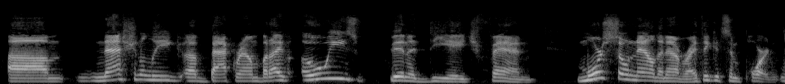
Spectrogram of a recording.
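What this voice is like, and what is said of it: Brooklyn New York accent. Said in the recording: “I've got the Brooklyn accent for 26 years, and now I've been on Long Island for 15 or 16. So I've morphed into something far more insidious for the public to listen to.”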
